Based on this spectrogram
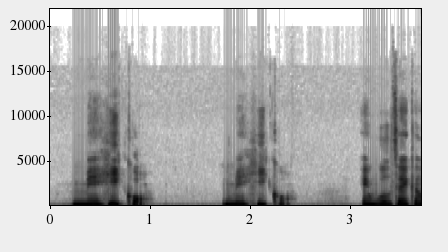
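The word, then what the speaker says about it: México: the last syllable well the tilde is used when there are exceptions to the rule for example mexico mexico without the tilde on the e it would sound different it would sound like mexico mexico and we'll take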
